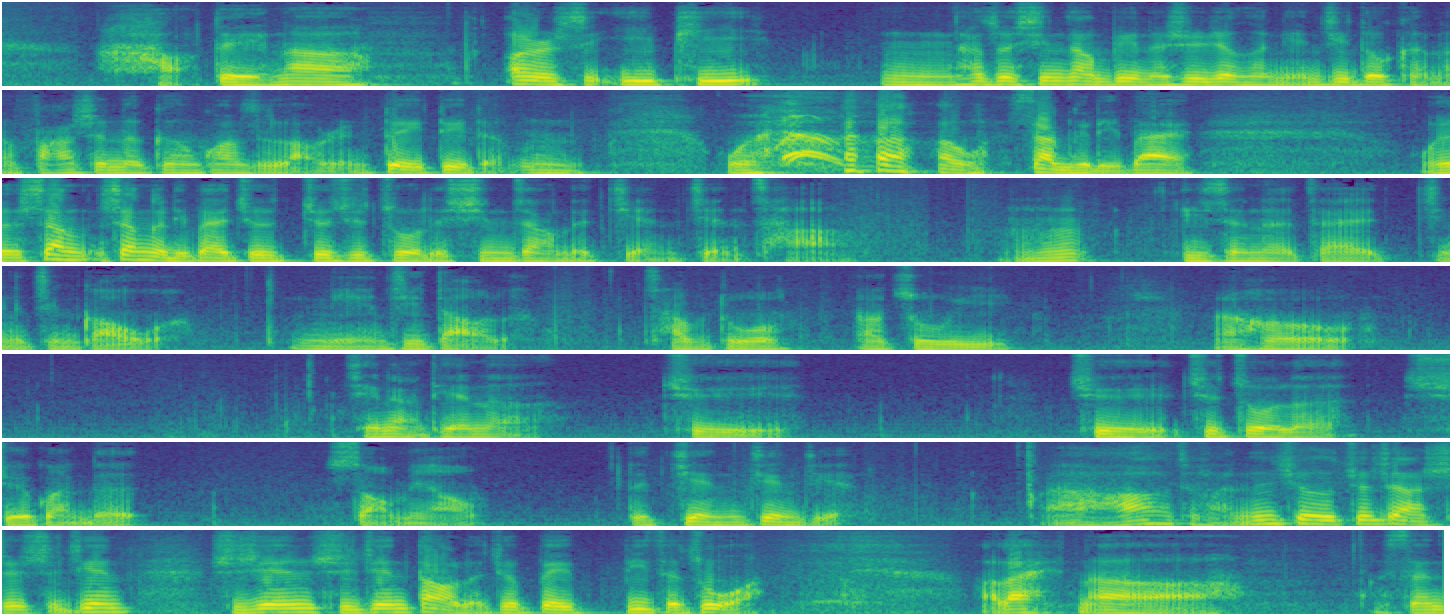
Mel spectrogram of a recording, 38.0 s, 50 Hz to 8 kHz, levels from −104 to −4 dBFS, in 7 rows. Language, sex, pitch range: Chinese, male, 95-115 Hz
